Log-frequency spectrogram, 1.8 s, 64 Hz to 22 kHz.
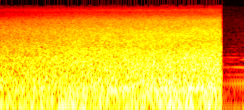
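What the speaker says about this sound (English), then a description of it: "this waterfall is so cool" Dense roaring rush of South River Falls, an 83-foot waterfall in Shenandoah National Park, Virginia, splitting into a large pool below; loud and steady, then cutting off abruptly near the end.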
